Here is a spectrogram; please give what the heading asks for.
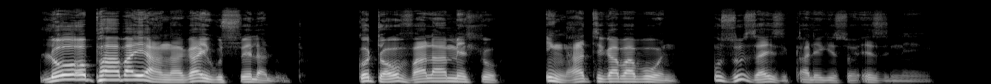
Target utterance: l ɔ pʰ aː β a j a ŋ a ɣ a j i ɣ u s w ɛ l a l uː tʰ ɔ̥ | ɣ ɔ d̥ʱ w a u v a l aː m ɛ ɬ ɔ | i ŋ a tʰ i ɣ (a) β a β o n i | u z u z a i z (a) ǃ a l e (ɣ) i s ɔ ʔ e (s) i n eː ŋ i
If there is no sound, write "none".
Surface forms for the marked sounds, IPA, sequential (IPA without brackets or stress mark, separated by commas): a, i, ɣ, z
